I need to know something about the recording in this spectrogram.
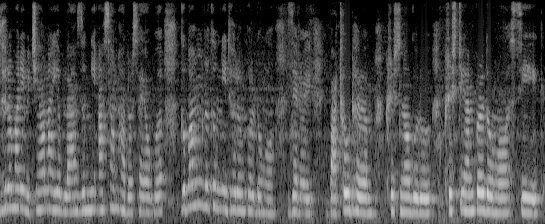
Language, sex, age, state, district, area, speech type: Bodo, female, 18-30, Assam, Kokrajhar, urban, spontaneous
